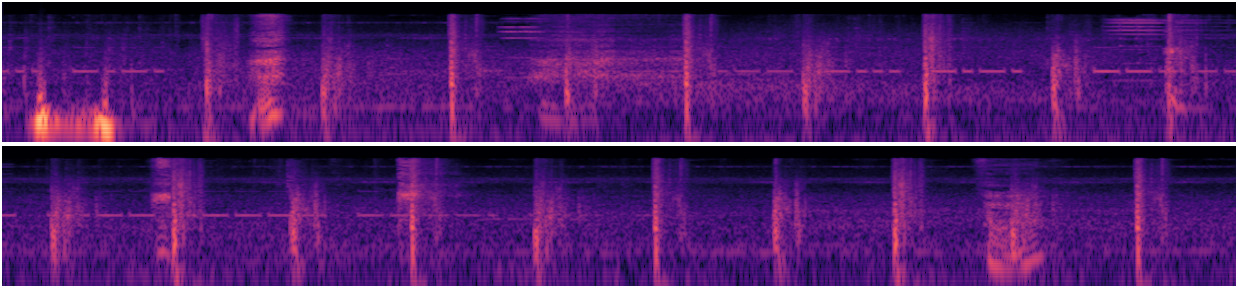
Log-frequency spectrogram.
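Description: Footsteps run quickly and steadily on hard ground.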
